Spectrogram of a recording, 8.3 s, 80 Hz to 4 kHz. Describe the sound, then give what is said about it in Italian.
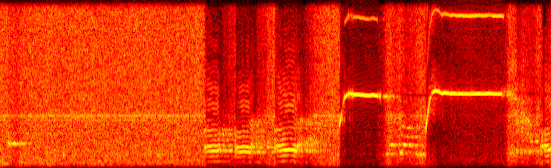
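Whistling into a CB radio microphone with the transmitter set to full power: two steady, high-pitched whistles with a short gap between them. They come after a stretch of loud radio hiss and a muffled voice. “quando fischio invece va a 40 watt”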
